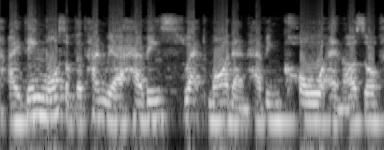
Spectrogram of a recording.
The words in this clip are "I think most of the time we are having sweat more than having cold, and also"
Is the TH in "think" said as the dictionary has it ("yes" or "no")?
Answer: no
